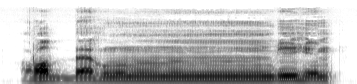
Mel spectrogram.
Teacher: This is going to be idhar mim sakin, so it has to be clear.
